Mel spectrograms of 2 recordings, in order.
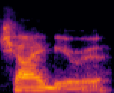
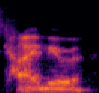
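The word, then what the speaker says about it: chimera: don't I'm not supposed it's not pronounced chimira if that's what you're getting on it is kimira but chimira hybrid humans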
